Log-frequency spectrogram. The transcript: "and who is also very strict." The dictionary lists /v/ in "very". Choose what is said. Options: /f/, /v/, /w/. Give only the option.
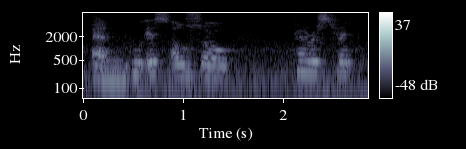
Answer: /f/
